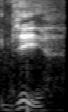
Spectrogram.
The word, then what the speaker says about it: Guy: You know, let's pronounce your name right, because some people call you Guy, some people call you Gee. Tell me the correct pronunciation, please. Gee. Gee. Like a karate gi.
